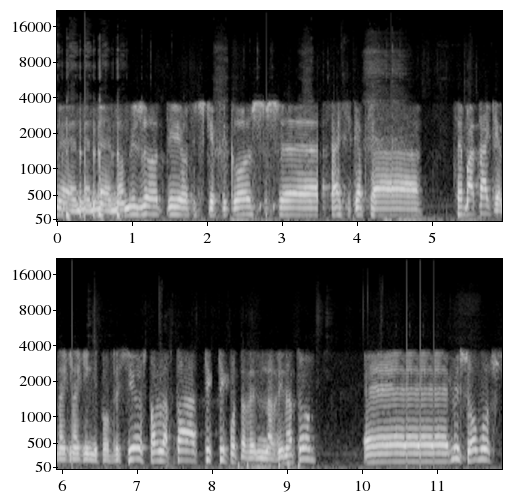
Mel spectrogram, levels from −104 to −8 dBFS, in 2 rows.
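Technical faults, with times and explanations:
0.37 to 0.56 s, 2.79 to 2.97 s, 4.46 to 4.64 s, 6.13 to 6.32 s and 7.99 to 8.17 s, repeated buffer: each time, a piece of about 186 ms plays once more straight after itself, with a hard join where it restarts. This fits an 8192-sample buffer being replayed when fresh audio failed to arrive. The piece is long, so it comes across as a clear stutter rather than a click, and nothing seems skipped.
10.59 to 11.15 s, repeated buffer: the same 186 ms piece sounds three extra times in a row. That gives a longer, rhythmic stutter with a hard edge at each of the joins.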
